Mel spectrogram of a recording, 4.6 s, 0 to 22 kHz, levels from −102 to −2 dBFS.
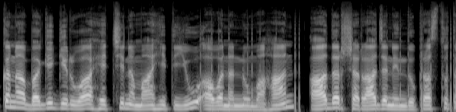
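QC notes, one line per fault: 2.01 to 4.52 s, train of clicks: right after "ಬಗೆಗಿರುವ ಹೆಚ್ಚಿನ ಮಾಹಿತಿಯು" a run of around twenty near-identical ticks kicks in, about 8 per second but at an uneven pace, and keeps going to almost the end. They sit roughly 5 dB above the speech, so they pop out clearly, gaps included. Same-shaped pulses repeating like that point to something injecting them, likely interference from nearby gear or a faulty connection or power supply.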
